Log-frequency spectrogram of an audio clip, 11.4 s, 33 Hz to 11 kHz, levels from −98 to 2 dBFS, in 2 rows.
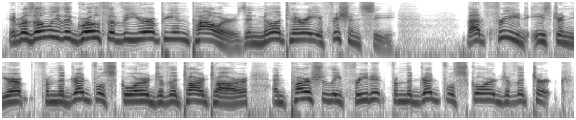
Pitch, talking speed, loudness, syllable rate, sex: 190 Hz, 180 wpm, -20 LUFS, 5.4 syllables/s, male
